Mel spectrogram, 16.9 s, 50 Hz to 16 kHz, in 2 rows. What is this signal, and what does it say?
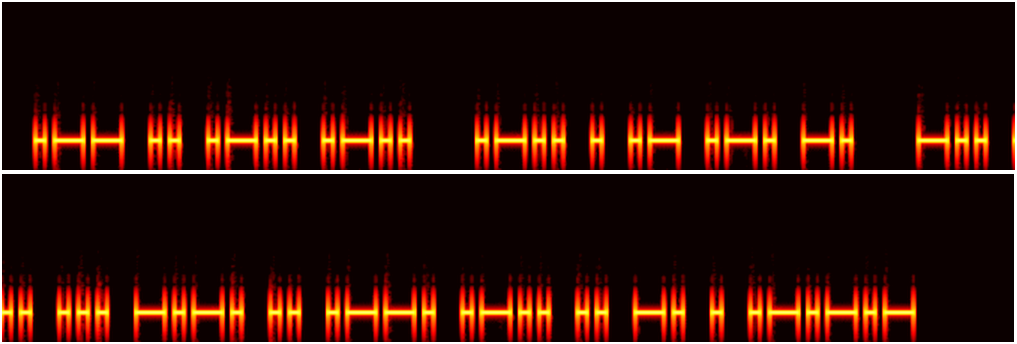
Morse code, heard as a keyed tone, about 15 wpm, 700 Hz. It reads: WILL LEARN DISCIPLINE.
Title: Sentences from Top 1000 Words - Review Part 6 - 15wpm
